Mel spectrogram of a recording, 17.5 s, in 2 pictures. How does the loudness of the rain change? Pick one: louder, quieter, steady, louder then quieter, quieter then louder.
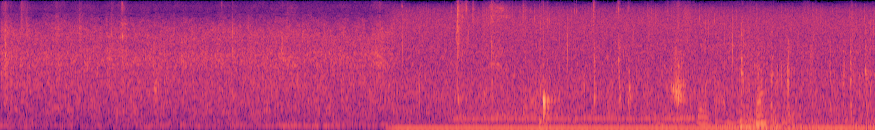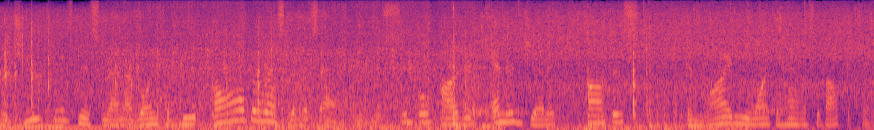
steady.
